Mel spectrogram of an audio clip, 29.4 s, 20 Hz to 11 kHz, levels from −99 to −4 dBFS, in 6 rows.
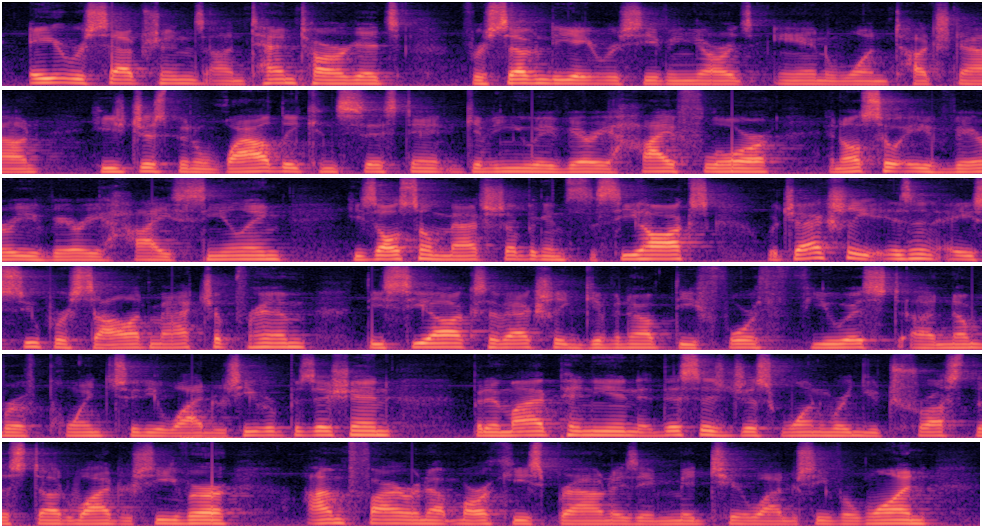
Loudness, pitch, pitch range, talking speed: -31 LUFS, 135 Hz, 125-145 Hz, 185 wpm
